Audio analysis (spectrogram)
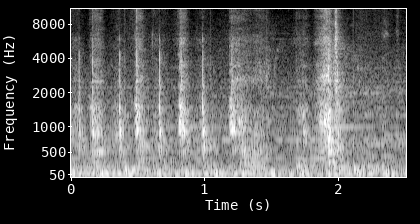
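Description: Hand plane shaving a wood molding profile to match old trim, several short rasping swipes in quick succession, close and fairly quiet with no talk.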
